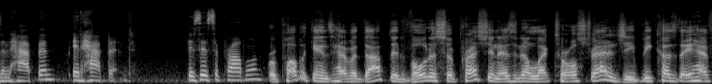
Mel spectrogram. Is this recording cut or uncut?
cut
